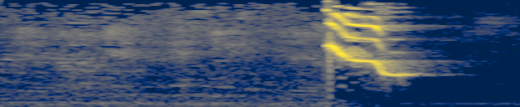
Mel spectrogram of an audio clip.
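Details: A chatty hill myna lets out one strong whistle that drops smoothly from high to low and lasts about half a second after a quiet stretch.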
